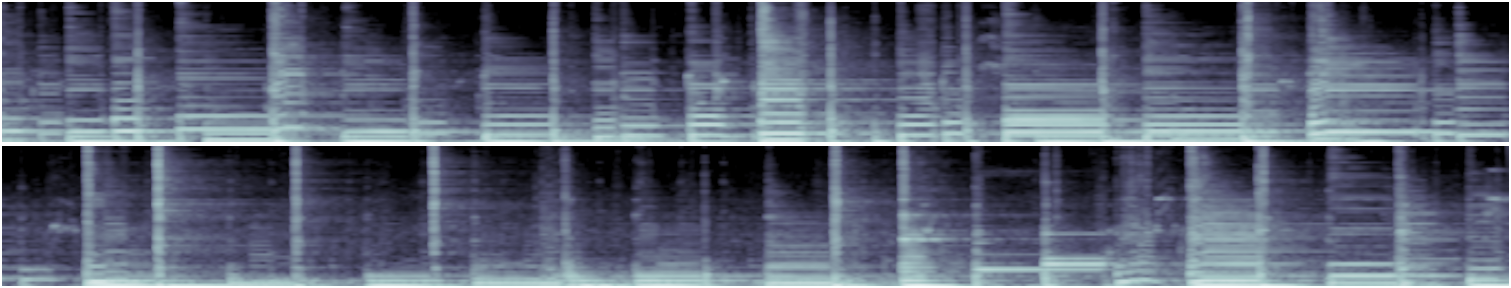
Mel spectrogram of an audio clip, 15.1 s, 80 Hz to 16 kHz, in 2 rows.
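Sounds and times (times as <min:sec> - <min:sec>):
acoustic guitar plucking and strumming: 0:00.0 - 0:15.0
steady bass line: 0:08.0 - 0:12.4.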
